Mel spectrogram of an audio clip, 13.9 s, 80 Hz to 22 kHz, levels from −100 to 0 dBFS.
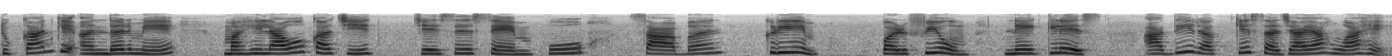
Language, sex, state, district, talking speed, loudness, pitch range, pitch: Hindi, female, Assam, Sonitpur, 80 wpm, -15 LUFS, 265-315 Hz, 280 Hz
